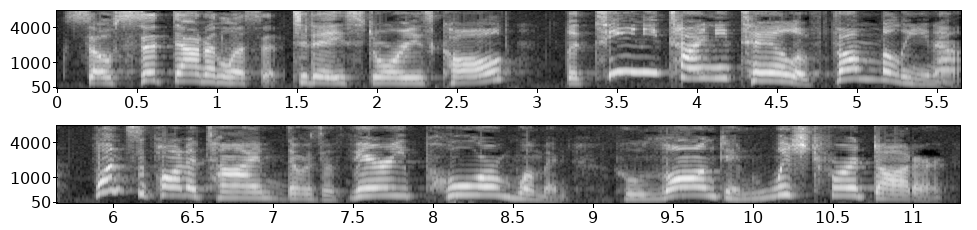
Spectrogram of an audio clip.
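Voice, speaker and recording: A woman's voice: a little high, very animated, normal speed, few pauses. A woman narrating a fairy tale in a casual, chatty way with playful asides. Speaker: storyteller.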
